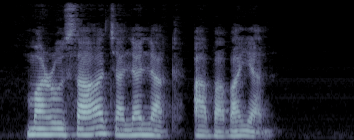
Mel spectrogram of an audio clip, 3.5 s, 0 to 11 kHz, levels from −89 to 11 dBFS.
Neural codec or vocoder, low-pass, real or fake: none; 9.9 kHz; real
